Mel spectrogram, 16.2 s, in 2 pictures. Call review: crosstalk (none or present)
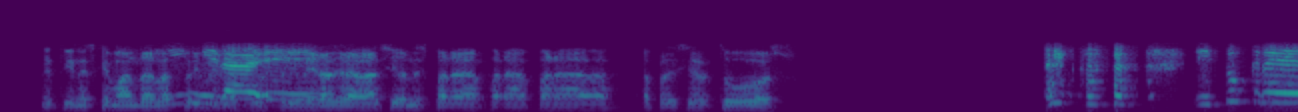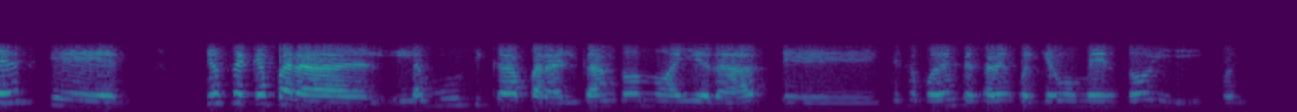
present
